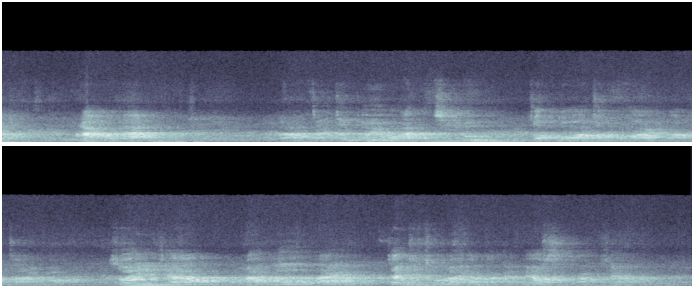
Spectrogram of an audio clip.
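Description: A middle-aged man speaks with animation through a microphone and loudspeakers.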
